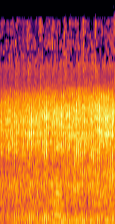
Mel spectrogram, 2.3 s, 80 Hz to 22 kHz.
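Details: 2005 Kia Sorento D4CB diesel, hard-starting case (needed throttle to start; DTCs P1616, P1183, P1188, P1190, P0193) marked solved: ticks over evenly with a steady hum and no knocks or misses; a smooth, healthy idle.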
